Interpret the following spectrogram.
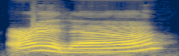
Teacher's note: حلق سے باریک اواز کے ساتھ زبر کو زیادہ نہیں کھینچنا لام کے اوپر کھڑی زبر ہے ایک الف کے برابر کھینچیں گے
